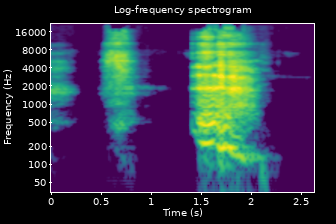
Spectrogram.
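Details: Person sick since yesterday with fever, cold and headache: quick inward breaths followed by a single forceful, noisy burst out through nose and mouth, one sneeze.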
